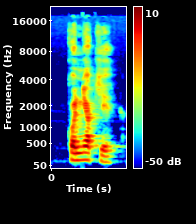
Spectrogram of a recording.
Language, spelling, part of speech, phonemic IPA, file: Dutch, cognacje, noun, /kɔˈɲɑkjə/, Nl-cognacje.ogg
- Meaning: diminutive of cognac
